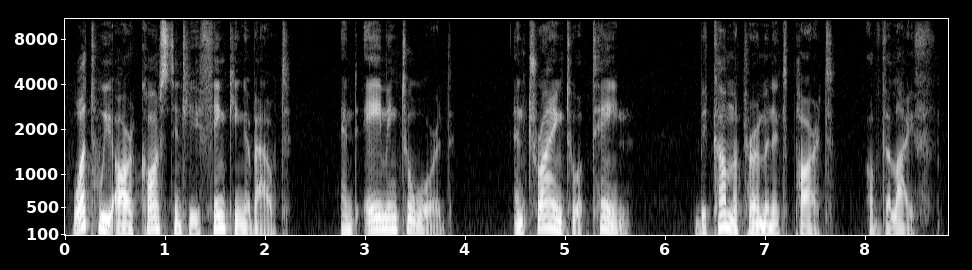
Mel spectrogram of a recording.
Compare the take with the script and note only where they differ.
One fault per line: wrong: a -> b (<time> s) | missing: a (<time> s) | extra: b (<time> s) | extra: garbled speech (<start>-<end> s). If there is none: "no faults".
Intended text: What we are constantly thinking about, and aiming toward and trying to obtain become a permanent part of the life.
no faults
